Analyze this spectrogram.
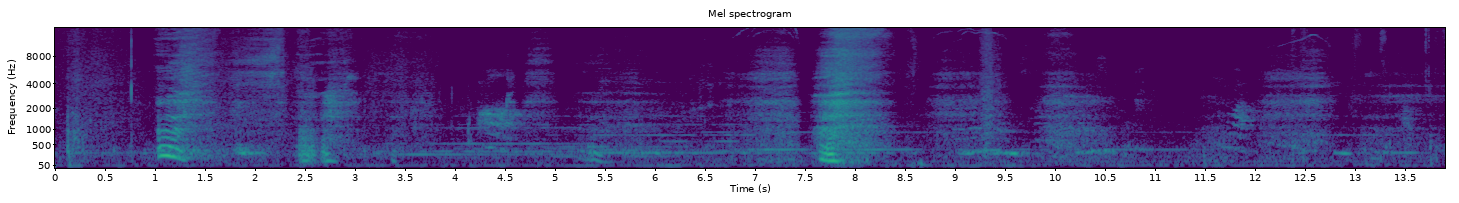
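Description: A young man groans and mumbles sleepily close by.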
